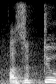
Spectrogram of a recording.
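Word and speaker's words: adjective: तो इस वर्ड को हम एडजेक्टिव ना कहकर, इस वर्ड को हम एडजेक्टिव ना यूज़ करके हम एडजेक्टिव बोलते हैं।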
